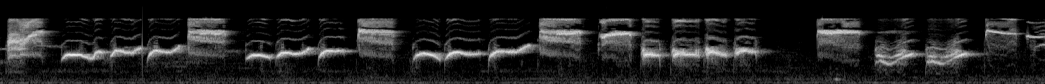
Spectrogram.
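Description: White-rumped shama singing a rapid, varied song: short rising whistled notes strung together with harsh raspy calls, with one brief break near the end.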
